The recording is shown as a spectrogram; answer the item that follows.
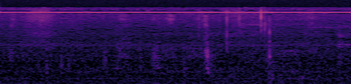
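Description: Faint scratching of a pen drawing short strokes on paper, a few brief strokes against near silence.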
